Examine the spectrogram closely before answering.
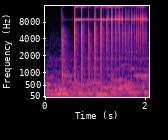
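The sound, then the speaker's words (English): Coins are handed over in a rapid run of bright metallic clinks and jingles, many small chiming hits tumbling close together. There is no speech. “Here, take these coins.”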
